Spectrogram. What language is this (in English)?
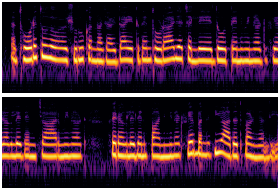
Punjabi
